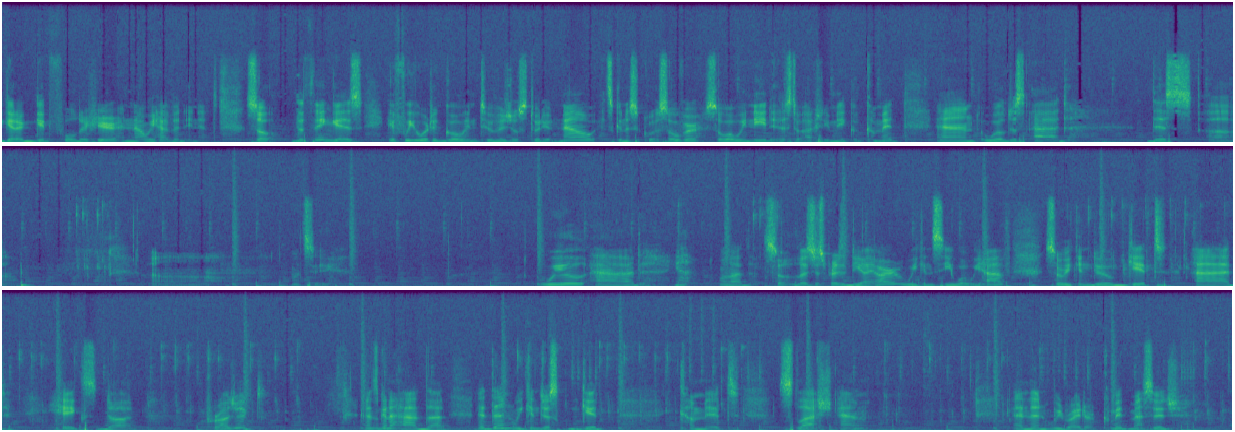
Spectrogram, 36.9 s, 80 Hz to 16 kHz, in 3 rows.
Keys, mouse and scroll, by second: 11.3 middle click, 12.7-13.7 typing, 16.2 click, 18.4 click, 19.0-20.5 typing, 22.9-27.8 typing, 29.5-34.6 typing, 36.4-36.9 typing.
